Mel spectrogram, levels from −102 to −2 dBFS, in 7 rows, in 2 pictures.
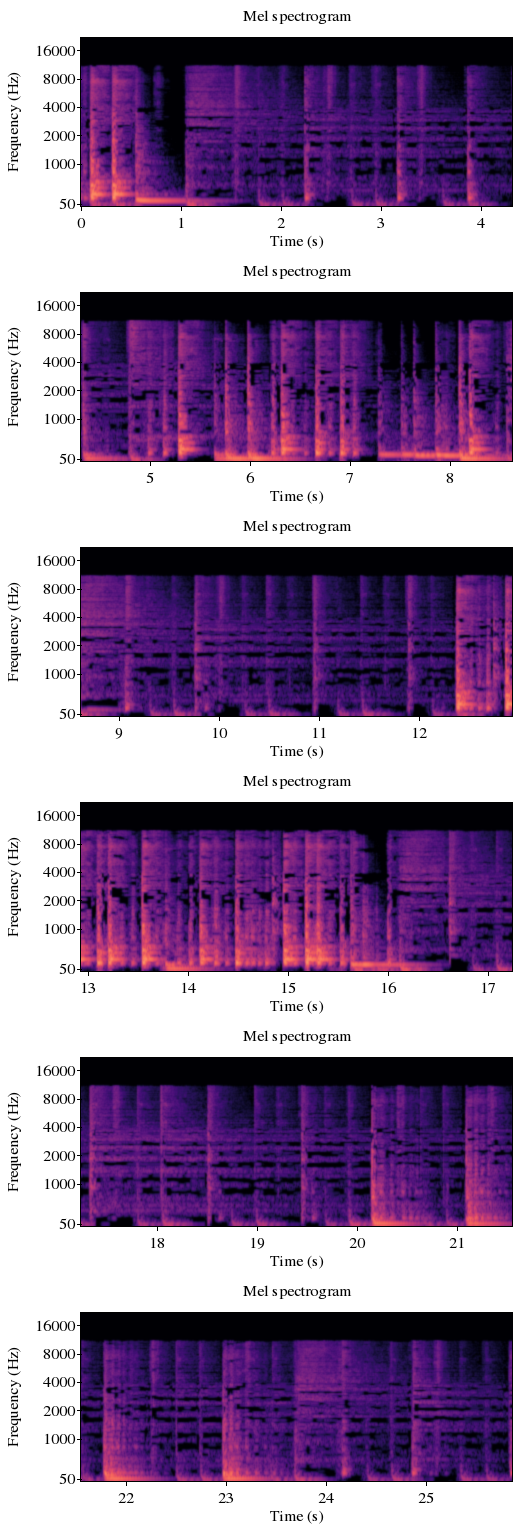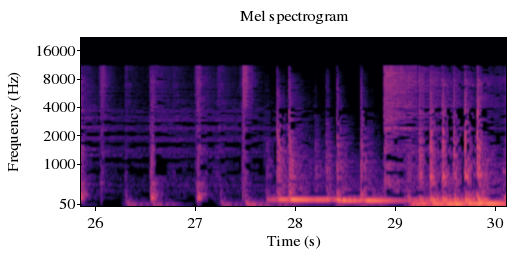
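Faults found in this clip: HE-AAC compression, whole clip: upper band present up to a hard ceiling at 11.1 kHz but synthetic. Cymbals gritty and metallic, harmonics misaligned above the crossover. Heavy damage, fitting a very low bitrate. Likely codec. Replicated treble rather than plain dullness separates it from a simple low-pass.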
